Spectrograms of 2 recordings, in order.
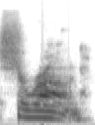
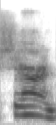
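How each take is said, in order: First: The name is pronounced the Hebrew way. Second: The name is pronounced the usual English way.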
